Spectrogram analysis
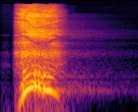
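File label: non verbal breath, voice; cernunnos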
